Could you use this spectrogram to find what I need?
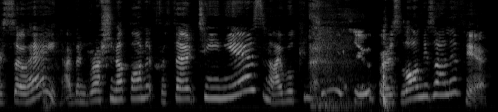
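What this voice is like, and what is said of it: Hybrid accent. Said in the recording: “You got a hybrid accent like mine, you're going to sound absolutely bizarre no matter what comes out of your mouth”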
